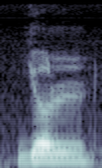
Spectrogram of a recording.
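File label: "yol", yola, San Lucas Quiaviní Zapotec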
